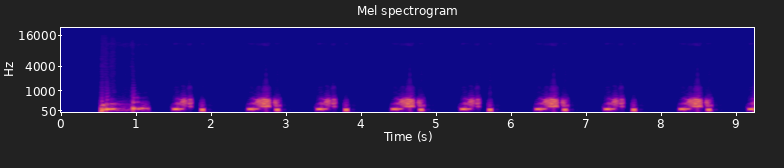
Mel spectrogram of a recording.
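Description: Regular paired heart sounds, about 62 beats a minute, each beat with a short rough run before a sharp second sound.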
